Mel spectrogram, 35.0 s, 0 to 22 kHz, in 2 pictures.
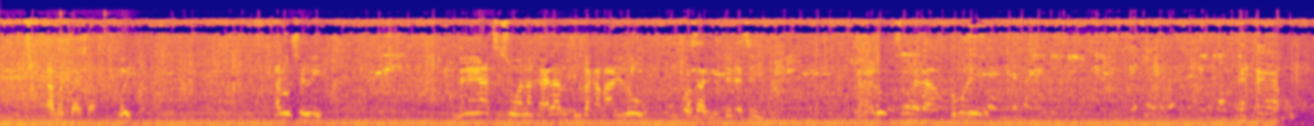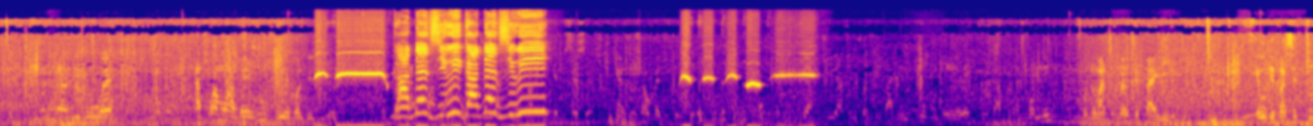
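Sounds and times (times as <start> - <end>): vehicle engine running: 0.0 - 22.2, 30.5 - 35.0
people's voices: 11.2 - 25.2
person whistling a tune: 21.7 - 22.8, 26.6 - 28.4.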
